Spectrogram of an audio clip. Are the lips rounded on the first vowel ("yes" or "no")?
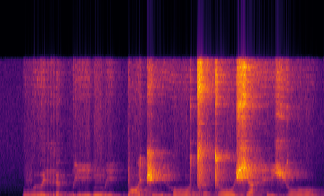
no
